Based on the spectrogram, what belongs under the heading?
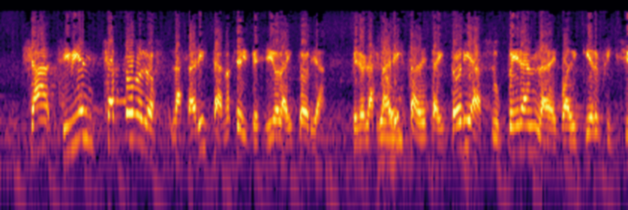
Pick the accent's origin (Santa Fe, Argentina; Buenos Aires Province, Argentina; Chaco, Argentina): Buenos Aires Province, Argentina; Haedo; Yo hasta los 18 viví en Aedo, mis hermanos, yo soy de Aedo.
